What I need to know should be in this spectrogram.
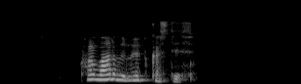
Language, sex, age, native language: Icelandic, male, 40-49, Icelandic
